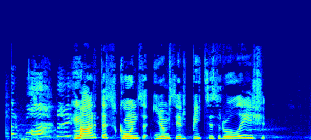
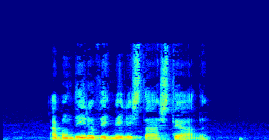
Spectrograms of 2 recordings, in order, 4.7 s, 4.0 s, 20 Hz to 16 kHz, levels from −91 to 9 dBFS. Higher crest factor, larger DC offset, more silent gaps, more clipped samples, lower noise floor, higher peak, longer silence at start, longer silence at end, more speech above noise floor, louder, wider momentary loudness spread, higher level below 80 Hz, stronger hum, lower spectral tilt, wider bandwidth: about the same, 22 dB vs 18 dB; neither; neither; neither; first, -69 dBFS vs -63 dBFS; about the same, -4 dBFS vs -6 dBFS; second, 0.15 s vs 0.75 s; first, 0.7 s vs 0.4 s; about the same, 44 dB vs 41 dB; second, -25 LUFS vs -22 LUFS; about the same, 16 LU vs 16 LU; second, -68 dBFS vs -62 dBFS; neither; second, -3.5 dB/octave vs -6.5 dB/octave; about the same, 11 kHz vs 11.5 kHz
